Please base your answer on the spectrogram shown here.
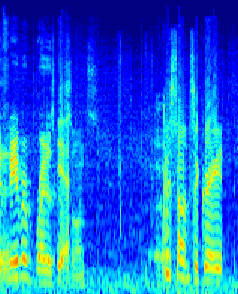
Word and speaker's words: croissant: croissants. Croissants are great, like sweet. My family croissants bullies especially. me because I pronounce them correctly.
